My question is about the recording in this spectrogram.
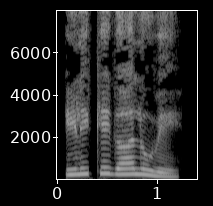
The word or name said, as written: ಇಳಿಕೆಗಾಲುವೆ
